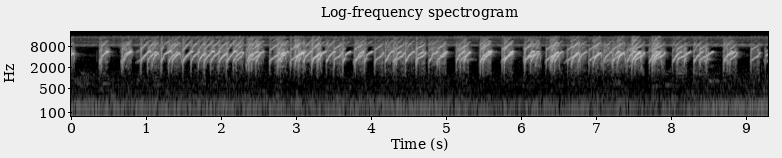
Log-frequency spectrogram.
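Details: Chorus of nestling white-rumped munias begging at feeding time as a parent regurgitates food; a continuous, fast stream of thin high chirps, about three to four per second, pulsing in short bursts for over nine seconds.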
